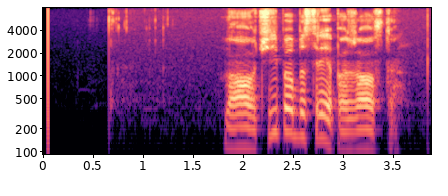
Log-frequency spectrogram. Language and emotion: Russian, neutral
